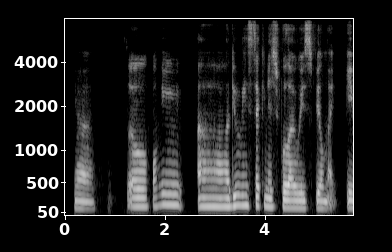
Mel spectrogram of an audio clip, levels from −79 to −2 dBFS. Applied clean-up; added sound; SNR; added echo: neural mask model DeepFilterNet 3.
